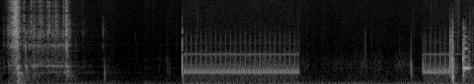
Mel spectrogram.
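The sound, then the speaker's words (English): A special yellow telephone handset on an oak desk clatters as it is picked up, then a few dialing clicks lead into a loud, steady ring tone lasting about a second, which starts again after a short pause. No voices. “Immediately, the commissioner's attractive secretary picks up the special yellow phone on her distressed oak desk and makes contact with the white-winged warrior.”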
